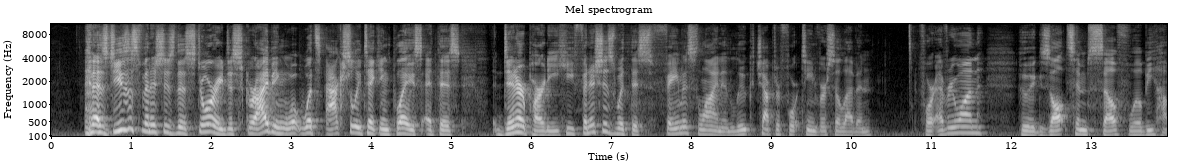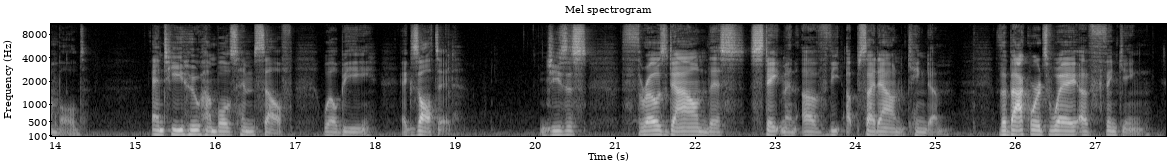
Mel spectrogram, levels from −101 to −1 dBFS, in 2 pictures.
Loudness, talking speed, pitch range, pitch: -28 LUFS, 125 wpm, 110-150 Hz, 125 Hz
